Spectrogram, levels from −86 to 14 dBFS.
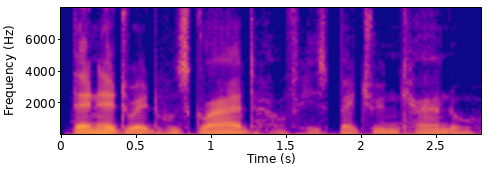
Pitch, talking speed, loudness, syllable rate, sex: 90 Hz, 170 wpm, -20 LUFS, 4.3 syllables/s, male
